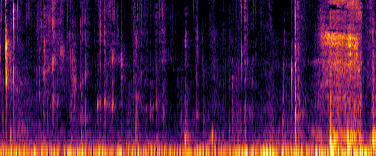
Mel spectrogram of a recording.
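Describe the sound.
Crunchy bites and chewing as someone eats a Burger King fry dipped in a milkshake, a quiet run of many small crisp crackles with a louder, brighter crunch near the end.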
